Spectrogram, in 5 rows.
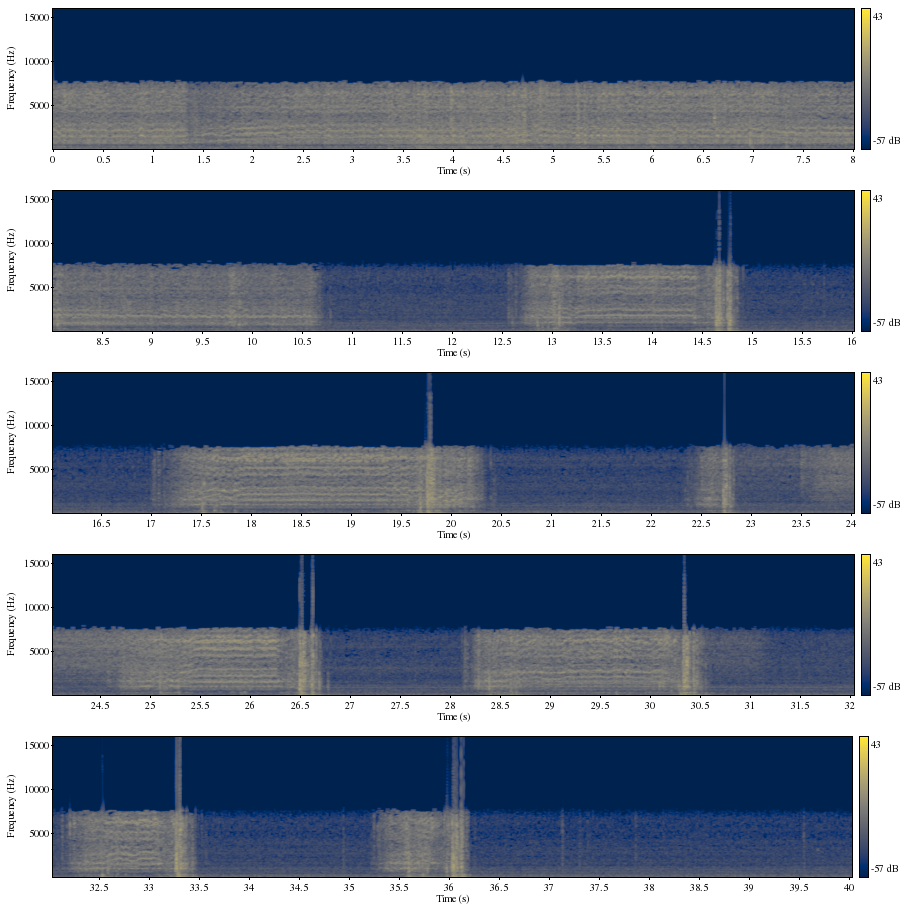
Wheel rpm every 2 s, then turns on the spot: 90, 90, 100, 90, 60, 20, 60, 20, 30, 100, 0, 10, 60, 20, 80, 10, 50, 20, 0, 0.
none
